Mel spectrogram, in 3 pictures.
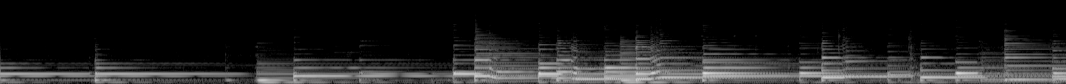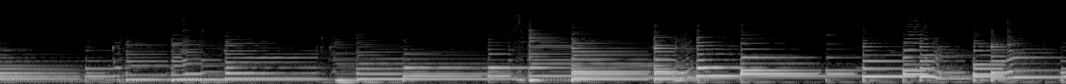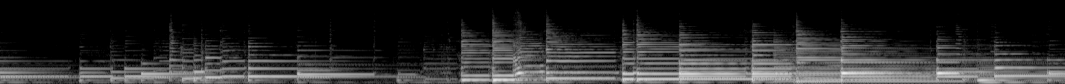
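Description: Solo nylon-string classical guitar playing a lyrical passage of plucked melody notes over chords and ringing bass notes. The playing thins out briefly about two seconds in, then goes on fuller.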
